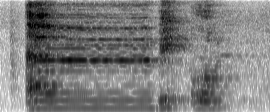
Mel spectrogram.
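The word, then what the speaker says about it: أنبئهم: Proses ketiga adalah gunnahkan. Kalau gunnahkan berarti berapa harakat? 2, jangan lebih dari 2. Jadi bagaimana bacanya? Anbihum min ba'di zaujin bahij. Itu proses iqlab. Yang benar begitu. Yang sahih begitu.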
